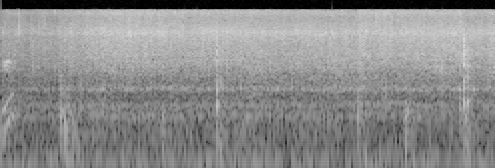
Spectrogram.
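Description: Chopped onion and tomato sizzling steadily in oil in a pressure cooker as the tomato fries soft. A wooden spatula stirs it, scraping and knocking against the pot a few times.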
